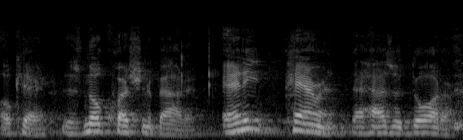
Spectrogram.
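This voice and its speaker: A man's fairly high, somewhat breathy voice with an American accent, fairly quick pace and ordinary pitch variation. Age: 60s. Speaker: town official. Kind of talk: public meeting statement.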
